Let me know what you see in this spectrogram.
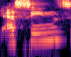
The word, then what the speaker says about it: Essenes: And he goes into discussing about the Essenes. Is that how you say it? – Yeah.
